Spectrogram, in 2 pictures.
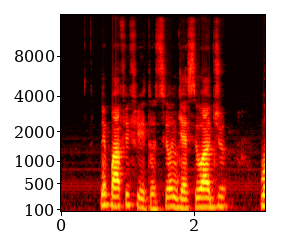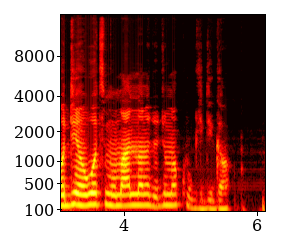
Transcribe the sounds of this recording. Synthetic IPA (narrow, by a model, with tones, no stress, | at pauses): nĩ˦k͡pa˧fi˦fi˧ɾe˨to˨ti˨˦o˦n̩˦d͡ʒɛ˧si˦wa˦d͡ʒu˦ | mo˧dĩ˦o˧wo˦ti˦mo˧mãː˦˧n̩˦nã˦lõ˦d͡ʒo˧d͡ʒũ˦mɔ̃˦ku˦˨ɡi˨di˧ɡɔ̃˧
